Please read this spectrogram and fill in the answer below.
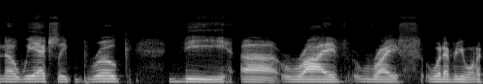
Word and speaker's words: Rive: Anyway, back on Indie Watch, we also have, and we're not pronouncing it right, Rive, which the Two Tribes Twitter said it was Rife, which is the new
